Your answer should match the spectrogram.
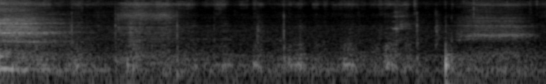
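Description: A hand writes words on paper in soft, continuous scratching strokes, faint and close, with a small tap near the end.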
